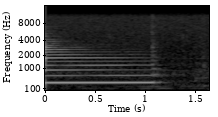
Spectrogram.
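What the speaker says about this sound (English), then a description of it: "after you've picked it you're going to slowly push that note up the neck a full step" One guitar note on the seventh fret of the G string, picked and bent up a full step, sustains cleanly for about a second before being cut off, leaving quiet room noise.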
